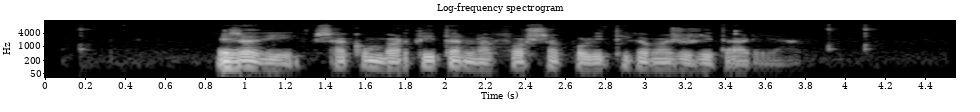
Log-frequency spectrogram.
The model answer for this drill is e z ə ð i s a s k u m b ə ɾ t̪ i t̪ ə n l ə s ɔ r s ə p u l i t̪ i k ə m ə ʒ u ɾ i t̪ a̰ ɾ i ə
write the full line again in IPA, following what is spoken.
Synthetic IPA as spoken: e z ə ð i s a k u m b ə ɾ t̪ i t̪ ə n l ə f ɔ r s ə p u l i t̪ i k ə m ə ʒ u ɾ i t̪ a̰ ɾ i ə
